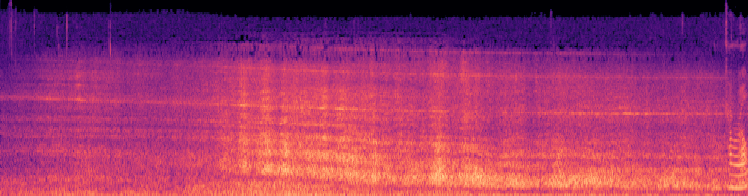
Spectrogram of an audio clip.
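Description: Jet airliner on the Malaga flight at Manchester Airport, a broad, steady engine roar that swells and stays loud as the aircraft passes, with faint talk mixed in.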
